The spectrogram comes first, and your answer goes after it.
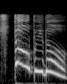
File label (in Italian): "Stupid", Italian, Speech; Worms Armageddon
